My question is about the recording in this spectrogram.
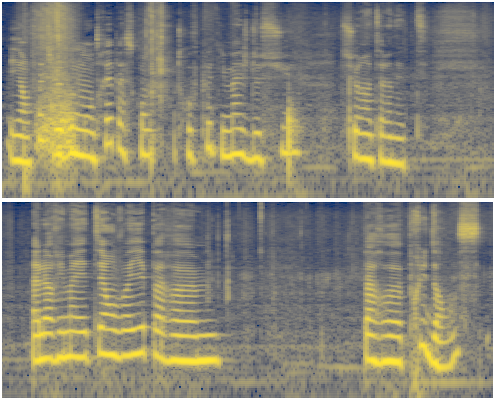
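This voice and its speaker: Woman vlogger, mellow, hesitant and chatty; faint noise behind. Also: medium pitch. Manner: chatty, hesitant, many fillers and self-corrections. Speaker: vlogger showing her tarot collection. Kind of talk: casual show-and-tell.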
